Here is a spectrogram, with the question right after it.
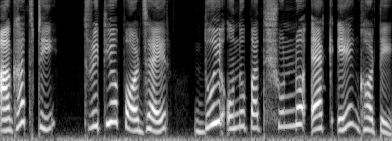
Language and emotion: Bengali, neutral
